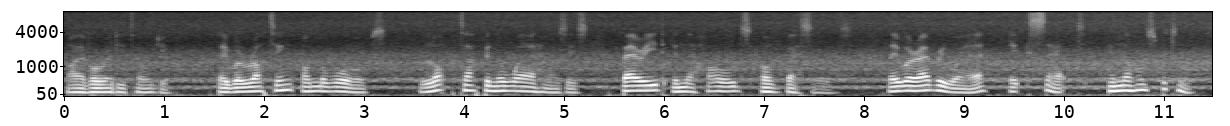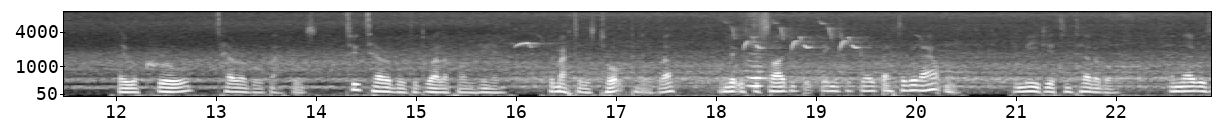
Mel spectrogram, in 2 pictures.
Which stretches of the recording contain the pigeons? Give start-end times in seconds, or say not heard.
not heard.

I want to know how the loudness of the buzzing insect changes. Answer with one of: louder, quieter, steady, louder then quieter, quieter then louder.
louder.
